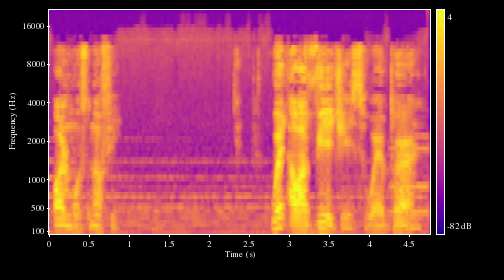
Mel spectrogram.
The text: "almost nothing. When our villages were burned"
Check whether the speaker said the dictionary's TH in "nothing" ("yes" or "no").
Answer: no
